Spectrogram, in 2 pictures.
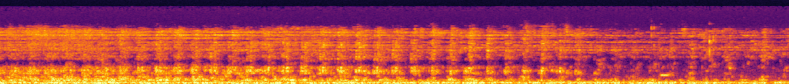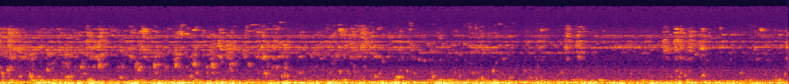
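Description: A freight train rumbles past with clattering wheels.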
